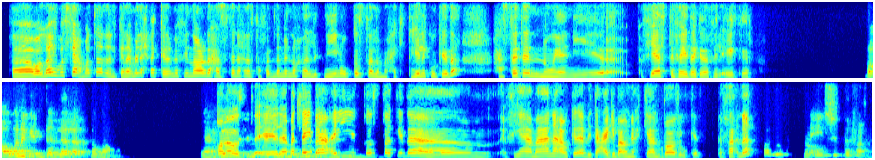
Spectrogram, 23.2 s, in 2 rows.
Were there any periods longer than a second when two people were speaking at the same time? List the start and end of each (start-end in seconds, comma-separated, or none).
14.5-16.3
